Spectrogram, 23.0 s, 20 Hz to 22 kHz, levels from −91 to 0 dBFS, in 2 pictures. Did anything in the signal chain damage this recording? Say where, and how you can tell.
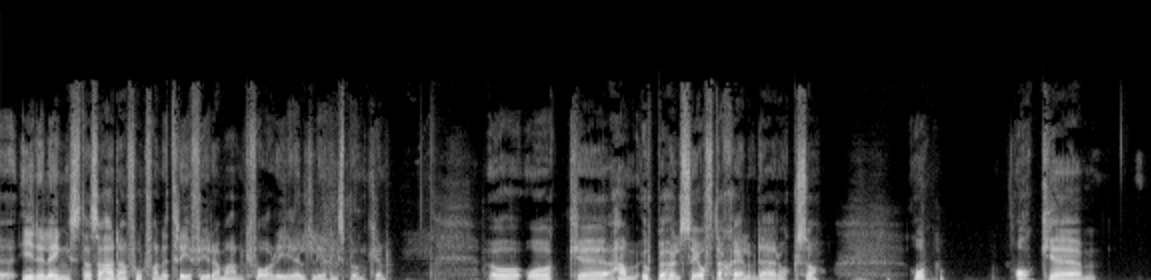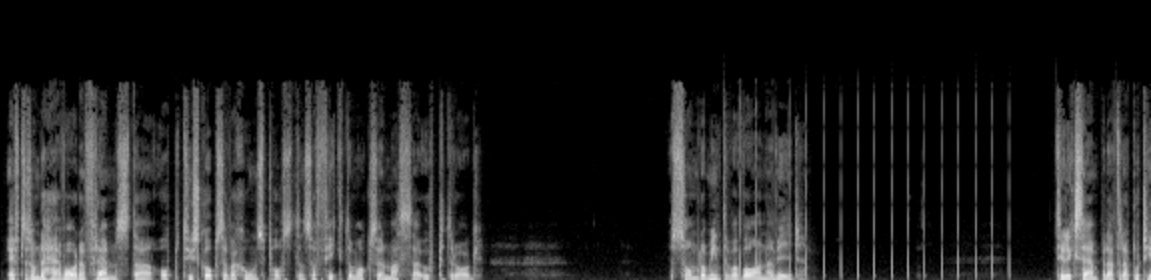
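Yes. A train of clicks runs from 18.74 s to 21.61 s, close to the end of the speech. There are about twenty near-identical clicks, spaced regularly at 5.95 per second. They peak about 10 dB above the signal, so they tick clearly through both the speech and its gaps. Near-identical shape and steady pacing point to something external injecting pulses. The likely cause is interference from nearby equipment or a faulty connection or power supply at the analogue wiring or converter stage.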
